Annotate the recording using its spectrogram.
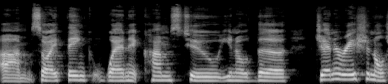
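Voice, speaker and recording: Speaking at a fairly slow pace with fairly even intonation, a woman has a fairly low pitch, captured in a very clean recording against a silent background. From New Jersey, Puerto Rican family. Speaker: entrepreneur and food blogger. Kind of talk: interview.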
